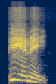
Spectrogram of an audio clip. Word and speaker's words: peony: I just did peony I looked up the correct pronunciation I'm trying to learn peony not peony peonies so I was hoping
